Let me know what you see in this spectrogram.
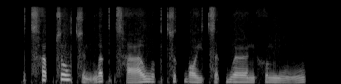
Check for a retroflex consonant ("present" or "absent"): absent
